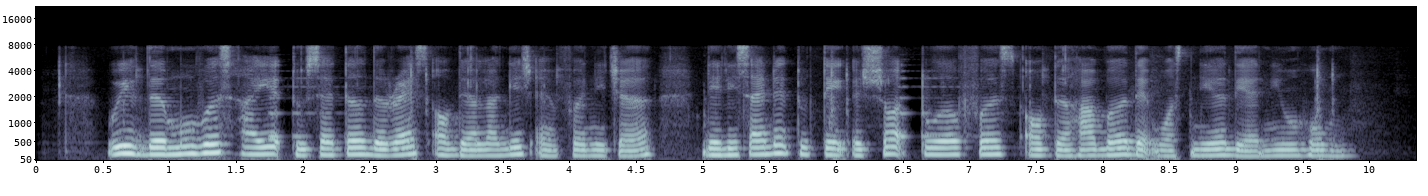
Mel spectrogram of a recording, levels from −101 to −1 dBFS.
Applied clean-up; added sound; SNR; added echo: neural mask model RNNoise.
